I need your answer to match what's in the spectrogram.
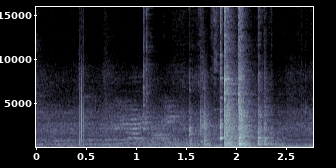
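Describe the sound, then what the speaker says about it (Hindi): Clinking bowls and dishes being stacked away after washing in a home kitchen, a few sharp knocks early then a cluster of louder clattering clinks near the end, with faint background voices. "तो ये लगा दूँगी मैं सारी कटोरियाँ इसमें।"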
